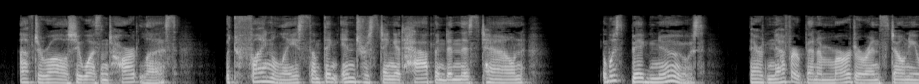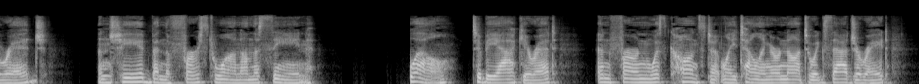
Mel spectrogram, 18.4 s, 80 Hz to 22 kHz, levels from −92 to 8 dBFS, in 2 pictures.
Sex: female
